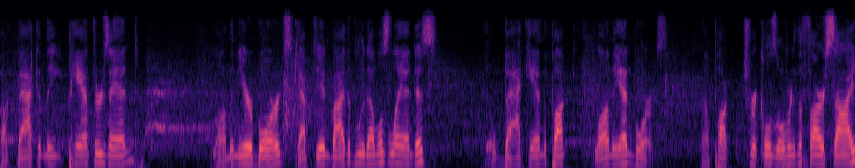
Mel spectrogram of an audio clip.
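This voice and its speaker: A man's fairly high voice at a moderate pace with fairly even intonation, amid noticeable background noise. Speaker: radio play-by-play announcer. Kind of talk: live sports play-by-play broadcast.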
